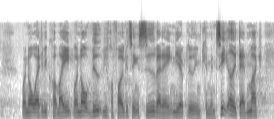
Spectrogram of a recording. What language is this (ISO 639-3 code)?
dan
